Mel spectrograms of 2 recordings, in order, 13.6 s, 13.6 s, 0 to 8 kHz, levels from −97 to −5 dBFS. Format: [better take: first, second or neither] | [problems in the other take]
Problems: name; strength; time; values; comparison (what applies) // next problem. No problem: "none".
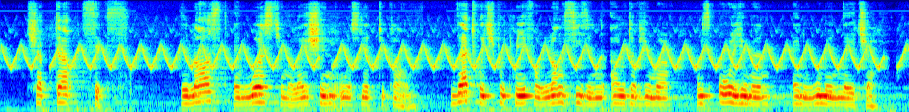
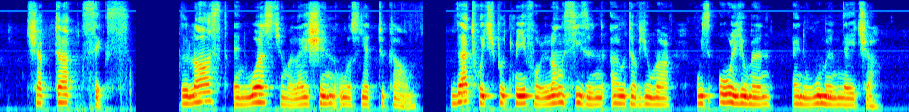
second | background sound (Alarm / Car); 12 dB below the speech // room echo; dies away in 1.3 s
